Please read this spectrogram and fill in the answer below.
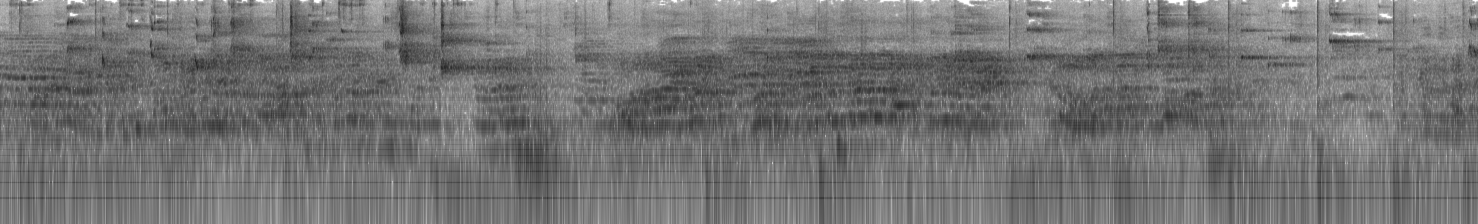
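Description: Basketball being dribbled on an indoor gym floor, the repeated bounces echoing in the large hall, over the shouts and chatter of players and spectators.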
